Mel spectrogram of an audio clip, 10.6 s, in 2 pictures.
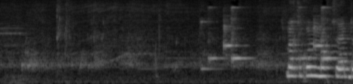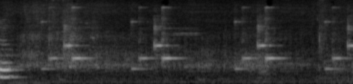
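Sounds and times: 
timer alarm chiming: 0:03.0 - 0:03.9, 0:04.5 - 0:10.5
speech: 0:04.3 - 0:05.7.

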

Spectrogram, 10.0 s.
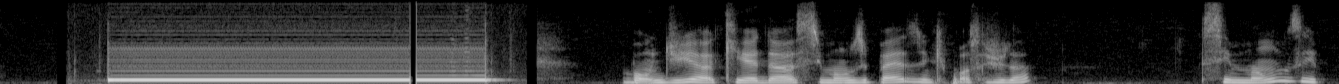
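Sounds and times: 
telephone dial tone while placing a call to order something: 0:00.8 - 0:03.8
speech: 0:04.7 - 0:07.8, 0:09.0 - 0:10.0.

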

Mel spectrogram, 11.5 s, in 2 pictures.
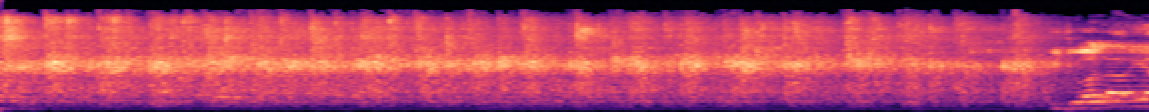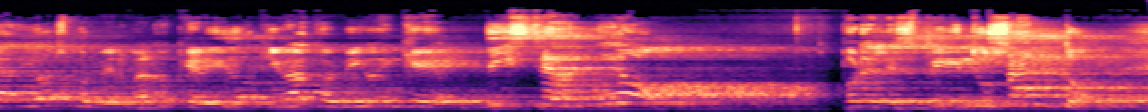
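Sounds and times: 
crowd applauding: 0:00.0 - 0:05.4
speech: 0:05.4 - 0:09.4, 0:10.0 - 0:11.4.

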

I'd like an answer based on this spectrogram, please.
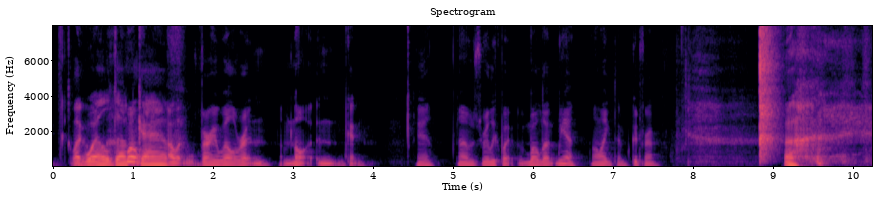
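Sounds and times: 
speech: 0:00.2 - 0:08.1, 0:09.2 - 0:10.2
single hand clap: 0:08.8 - 0:09.7
laughter: 0:09.2 - 0:10.2.

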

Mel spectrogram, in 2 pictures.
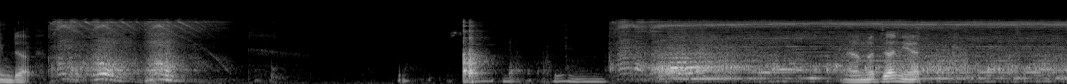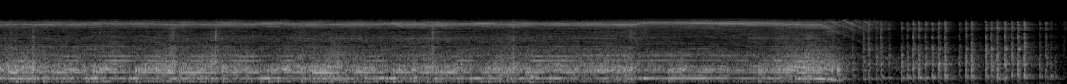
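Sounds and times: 
speech: 0:00.0 - 0:01.9, 0:08.5 - 0:09.4
blender running: 0:00.5 - 0:02.4, 0:06.1 - 0:20.4.

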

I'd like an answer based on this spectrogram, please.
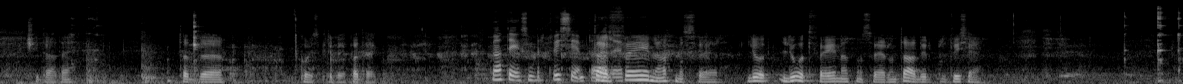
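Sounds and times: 
speech: 0:00.4 - 0:01.2, 0:01.8 - 0:04.1, 0:04.9 - 0:09.9
spoon stirring sugar into coffee: 0:02.0 - 0:07.2.

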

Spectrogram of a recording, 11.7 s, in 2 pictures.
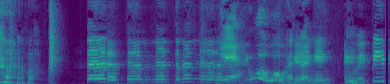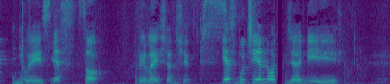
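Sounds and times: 
speech: 0:00.2 - 0:00.7, 0:01.3 - 0:11.1
hand clap: 0:00.7 - 0:01.0, 0:03.0 - 0:03.2.

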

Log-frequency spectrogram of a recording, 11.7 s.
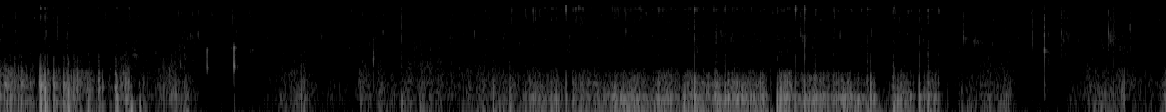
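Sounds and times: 
raindrops tapping: 0:00.0 - 0:11.6.

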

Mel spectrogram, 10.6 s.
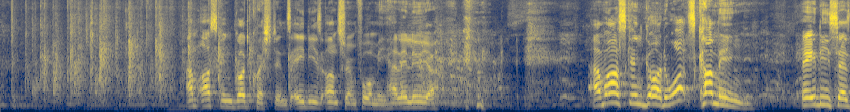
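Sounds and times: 
audience clapping: 0:00.0 - 0:03.9
speech: 0:02.3 - 0:06.2, 0:07.4 - 0:10.6
laughter: 0:05.0 - 0:08.0, 0:08.7 - 0:10.6.

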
